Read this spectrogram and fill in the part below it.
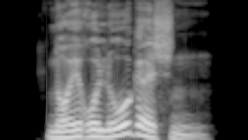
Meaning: inflection of neurologisch: 1. strong genitive masculine/neuter singular 2. weak/mixed genitive/dative all-gender singular 3. strong/weak/mixed accusative masculine singular 4. strong dative plural
- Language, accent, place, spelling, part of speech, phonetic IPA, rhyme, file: German, Germany, Berlin, neurologischen, adjective, [nɔɪ̯ʁoˈloːɡɪʃn̩], -oːɡɪʃn̩, De-neurologischen.ogg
